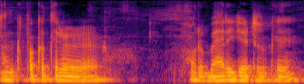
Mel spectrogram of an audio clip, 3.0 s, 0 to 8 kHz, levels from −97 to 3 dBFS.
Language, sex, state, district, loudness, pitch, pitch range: Tamil, male, Tamil Nadu, Nilgiris, -18 LUFS, 100 Hz, 95-105 Hz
